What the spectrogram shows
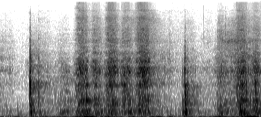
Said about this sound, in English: using my microplane, my grater, just sit it on the actual blender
